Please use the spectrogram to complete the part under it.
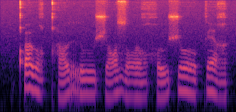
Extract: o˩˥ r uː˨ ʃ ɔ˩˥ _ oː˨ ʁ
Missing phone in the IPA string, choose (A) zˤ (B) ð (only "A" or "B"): A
